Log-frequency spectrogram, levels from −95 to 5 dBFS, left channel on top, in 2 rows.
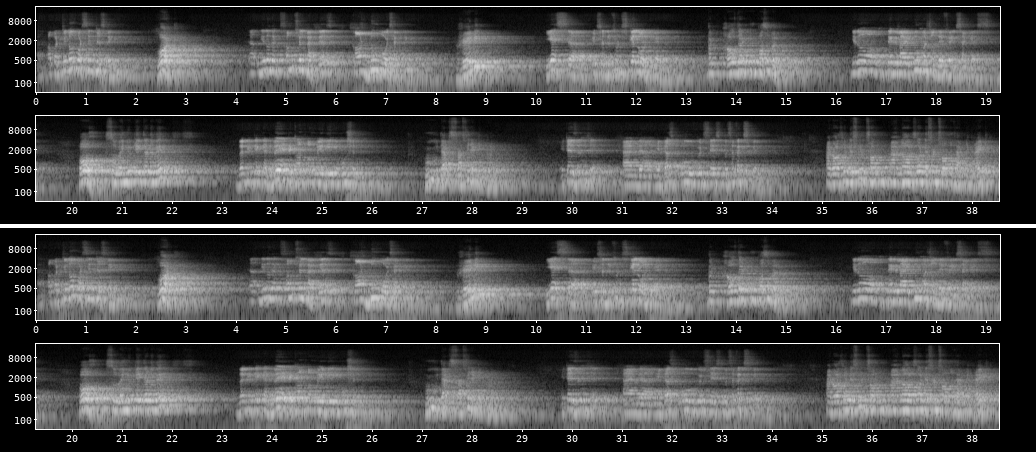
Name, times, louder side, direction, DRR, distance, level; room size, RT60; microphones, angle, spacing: voice 1, 0.0-1.7 4.2-5.9 6.3-7.6 10.2-12.7 16.3-19.0 23.2-25.8 29.7-30.5 31.0-33.8, left 1 dB, 35° left, -2 dB, 0.7 m, -23 dB
voice 2, 2.4-2.7 8.4-9.0 13.4-14.9 20.1-21.9 27.0-28.5 35.1-38.3, left 1 dB, 80° left, -2 dB, 0.7 m, -21 dB
10.0 x 4.2 x 2.2 m, 2.9 s
head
